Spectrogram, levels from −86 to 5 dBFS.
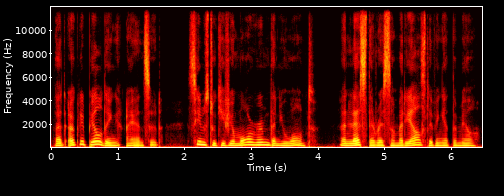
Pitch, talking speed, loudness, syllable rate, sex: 180 Hz, 205 wpm, -16 LUFS, 6.1 syllables/s, female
